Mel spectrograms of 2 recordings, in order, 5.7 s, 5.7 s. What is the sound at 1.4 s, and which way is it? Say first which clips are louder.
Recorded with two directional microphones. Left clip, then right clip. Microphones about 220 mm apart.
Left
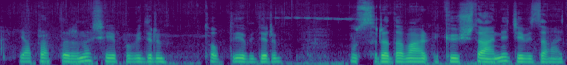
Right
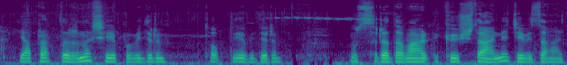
Speech: left 2 dB; 20° left (ahead or behind).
